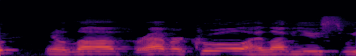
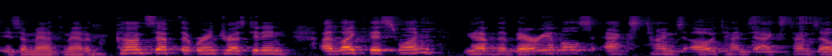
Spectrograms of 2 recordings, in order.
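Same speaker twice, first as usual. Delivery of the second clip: normal talking voice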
